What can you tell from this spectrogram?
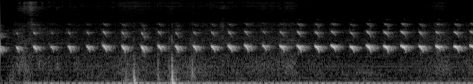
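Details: A male guinea pig named Copper chirps in a fast, steady series of high, bird-like notes, about three per second. It is his first chirp in over a year; chirping is rare and its reason unknown.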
